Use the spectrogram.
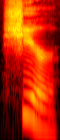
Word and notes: sheer: ʃíər; シア

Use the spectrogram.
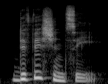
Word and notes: deficiency: difíʃənsi; ディフィシェンスィ

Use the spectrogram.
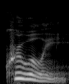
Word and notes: cruelly: krúːəli; クルゥエリィ

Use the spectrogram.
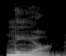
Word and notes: mourn: mɔ́ːrn; モォーン

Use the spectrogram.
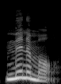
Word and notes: minimal: míniməl; ミニモゥ

